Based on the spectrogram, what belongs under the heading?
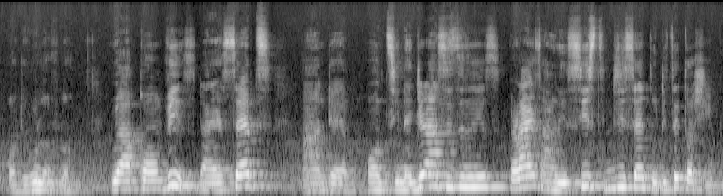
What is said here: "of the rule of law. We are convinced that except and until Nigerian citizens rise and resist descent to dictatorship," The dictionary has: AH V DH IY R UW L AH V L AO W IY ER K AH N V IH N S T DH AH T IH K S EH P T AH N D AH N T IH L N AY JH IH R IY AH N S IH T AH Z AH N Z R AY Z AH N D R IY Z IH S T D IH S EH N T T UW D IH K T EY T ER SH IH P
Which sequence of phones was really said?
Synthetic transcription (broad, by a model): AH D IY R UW L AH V L AO W IY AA K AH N V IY N S T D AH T IH K S EH P T AH N D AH N T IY N AY JH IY R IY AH N S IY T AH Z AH N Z R AY S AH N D R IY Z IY S T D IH S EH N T T UW D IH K T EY T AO SH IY P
